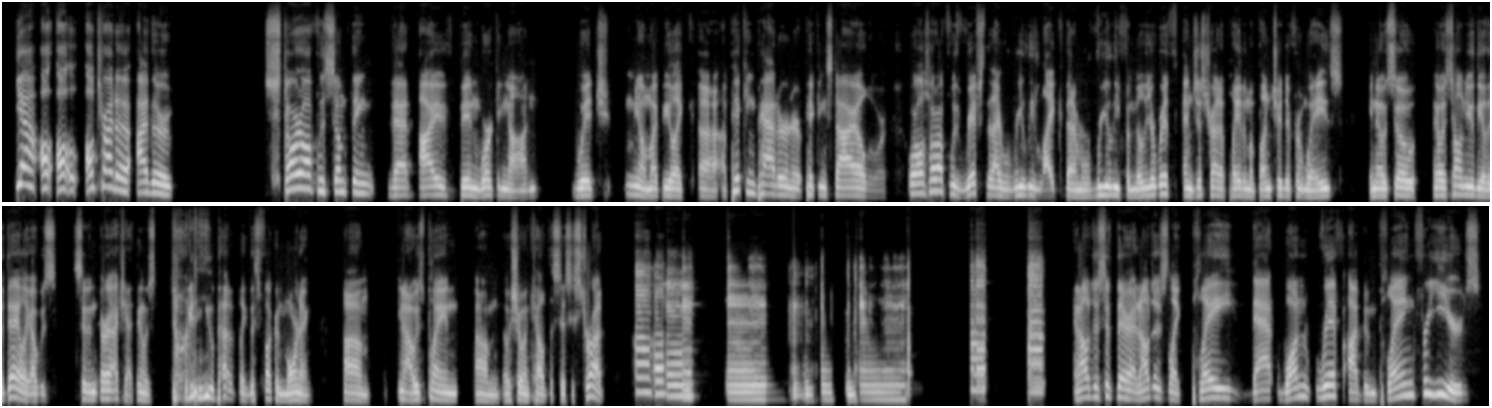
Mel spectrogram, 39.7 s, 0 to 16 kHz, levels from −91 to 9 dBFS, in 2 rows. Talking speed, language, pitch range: 180 wpm, English, 125-165 Hz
